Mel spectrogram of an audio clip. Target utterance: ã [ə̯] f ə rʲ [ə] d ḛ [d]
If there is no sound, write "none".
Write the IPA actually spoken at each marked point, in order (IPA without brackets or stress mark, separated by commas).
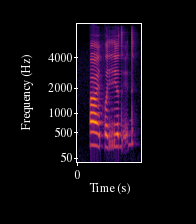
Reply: ɪ̯, ə, d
